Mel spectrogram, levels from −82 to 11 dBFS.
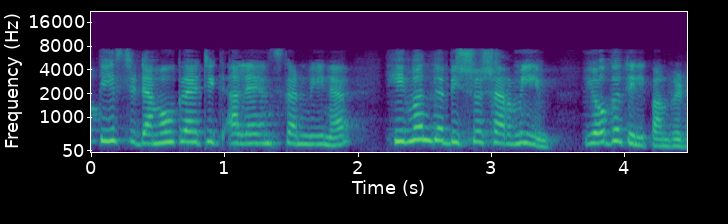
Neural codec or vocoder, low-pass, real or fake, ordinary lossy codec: codec, 16 kHz, 0.8 kbps, ZipCodec; 7.2 kHz; fake; AAC, 32 kbps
